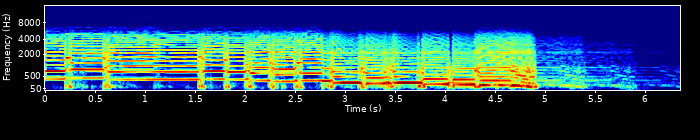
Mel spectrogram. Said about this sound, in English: So it's a fairly straight delay pedal, echo pedal.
